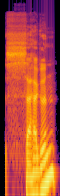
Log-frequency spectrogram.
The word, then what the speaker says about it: Sahagún: this was a Franciscan priest named Bernardino de Sahagún. I have no idea how to pronounce that.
